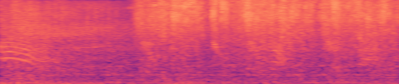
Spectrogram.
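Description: Sword strikes hit with sharp clangs.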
